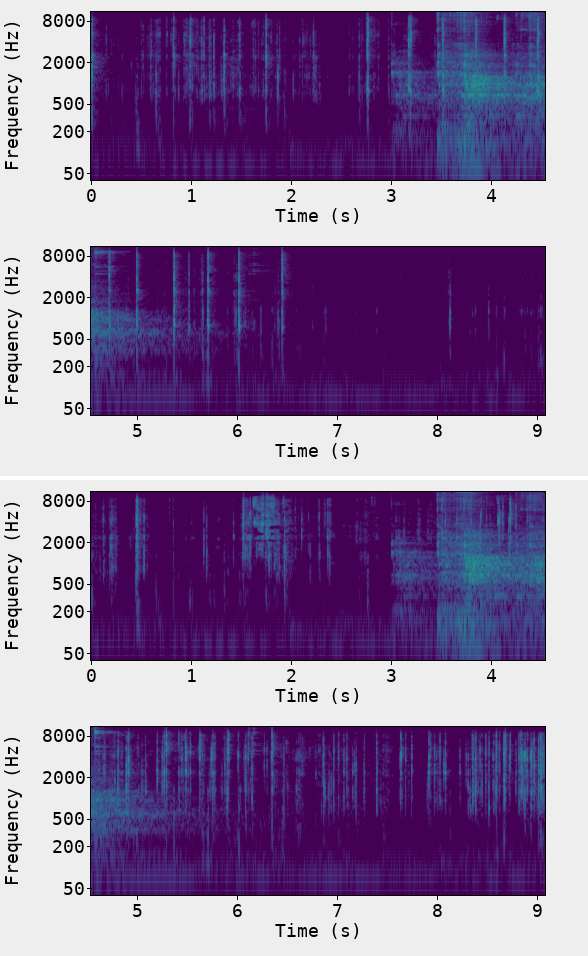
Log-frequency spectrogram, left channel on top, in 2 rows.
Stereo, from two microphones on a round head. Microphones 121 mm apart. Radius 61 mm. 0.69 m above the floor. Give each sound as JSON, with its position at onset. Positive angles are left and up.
{"t": 3.0, "sound": "keys jangling", "side_deg": 10, "distance_m": 5.0}
{"t": 4.6, "sound": "tapping", "side_deg": -40, "distance_m": 1.4}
